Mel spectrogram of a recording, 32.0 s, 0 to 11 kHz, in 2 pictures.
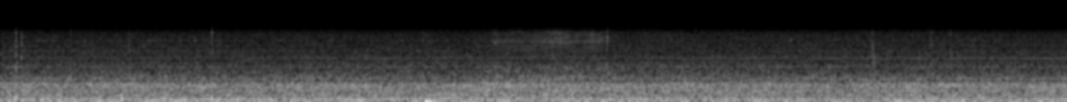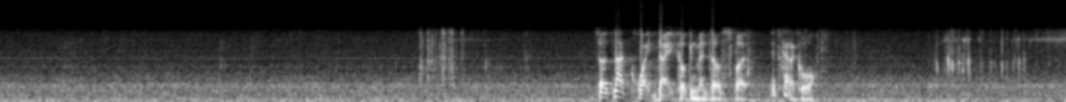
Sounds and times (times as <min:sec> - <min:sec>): Speech: 0:25.0 - 0:28.4.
